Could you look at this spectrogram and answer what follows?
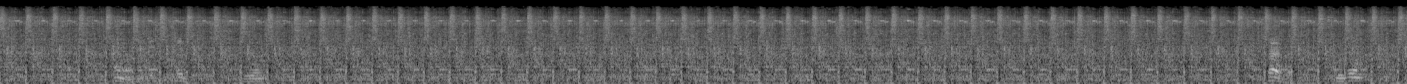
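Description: Lister D diesel engine running on a dyno test, a fast, steady, evenly pulsing chug that stays loud and constant throughout, with a person briefly speaking over it.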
